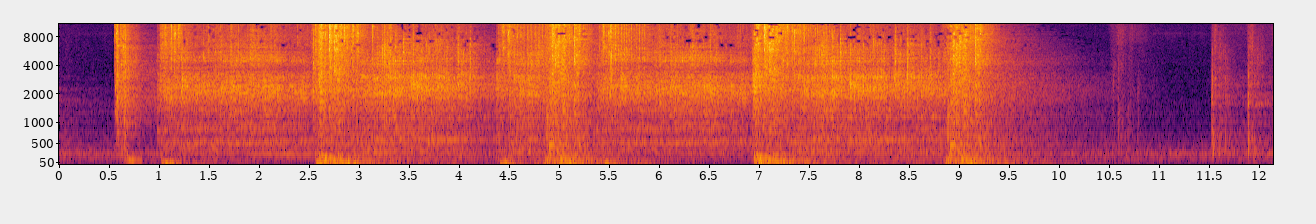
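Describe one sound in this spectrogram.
A heavy metal crank grinds and creaks as it is turned.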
